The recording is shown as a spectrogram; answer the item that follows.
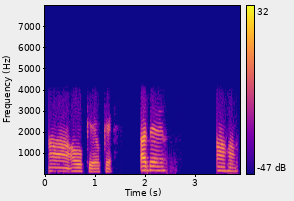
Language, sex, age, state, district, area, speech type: Kannada, female, 45-60, Karnataka, Bangalore Urban, rural, conversation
